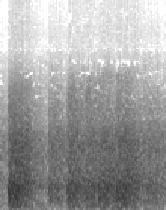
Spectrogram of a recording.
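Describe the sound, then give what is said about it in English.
Gunfire in a shootout with outlaws who are told to drop their guns: a loud, rapid run of overlapping bangs, with several sharp blasts merging into a continuous, rough crackle throughout. “Never mind. Keep shooting.”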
